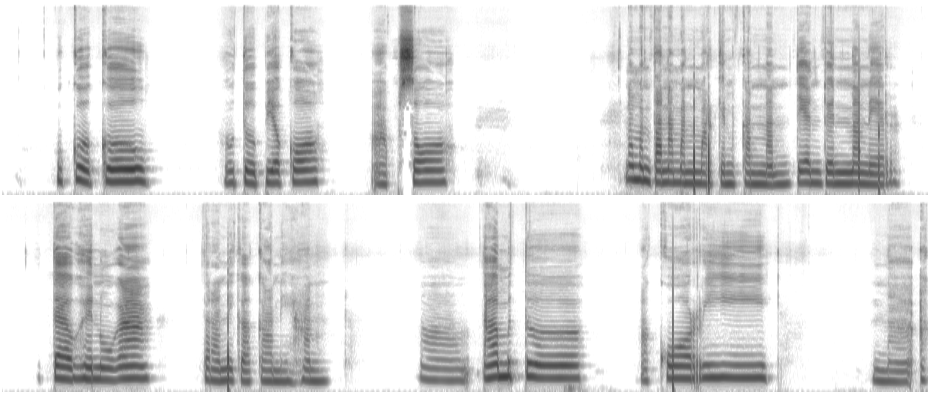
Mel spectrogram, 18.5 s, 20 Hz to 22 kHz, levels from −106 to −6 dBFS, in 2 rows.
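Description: Loud pops break into this speech at 6.92–7.09 s and 8.57–8.79 s, each a quick double pop, then as single sharp pops at 11.52–11.54 s and 15.97–15.99 s. They jump far above the speech, the last one most of all, while the speech carries on underneath. The likely cause is a sudden voltage step or pulse, from a plug, switch, static or driver glitch, that the downstream circuitry turned into these short thumps.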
